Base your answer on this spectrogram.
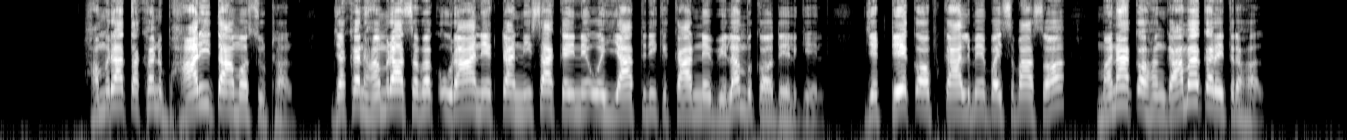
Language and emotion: Maithili, angry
